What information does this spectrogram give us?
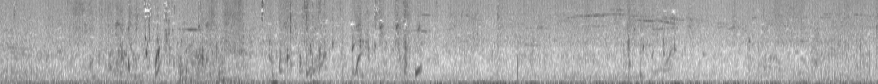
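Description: Kayak paddle strokes move through the water of a red-winged blackbird nesting ground on Cape Cod, a steady, faint wash of small splashes and trickles with no talk.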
